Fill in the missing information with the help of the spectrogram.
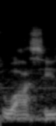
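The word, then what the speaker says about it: vasi: And I think I said I may have mispronounced the ablative singular for was, which is wasi, just like mare. It's so it's wasis, and then wasi, not wase, wasi.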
